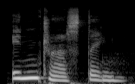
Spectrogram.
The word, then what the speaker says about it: interesting: Interesting.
